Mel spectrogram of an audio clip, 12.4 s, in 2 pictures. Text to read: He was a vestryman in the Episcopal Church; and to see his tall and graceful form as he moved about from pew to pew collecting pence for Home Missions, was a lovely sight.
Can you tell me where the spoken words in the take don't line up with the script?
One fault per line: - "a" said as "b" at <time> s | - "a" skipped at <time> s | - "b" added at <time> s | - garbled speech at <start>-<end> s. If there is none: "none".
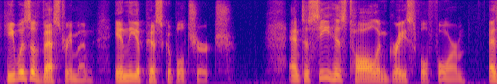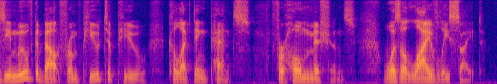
- "lovely" said as "lively" at 11.3 s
